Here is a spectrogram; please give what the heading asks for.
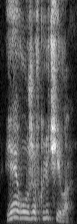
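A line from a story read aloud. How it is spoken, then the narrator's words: Glum. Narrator (Russian): уныло ответила Аня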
